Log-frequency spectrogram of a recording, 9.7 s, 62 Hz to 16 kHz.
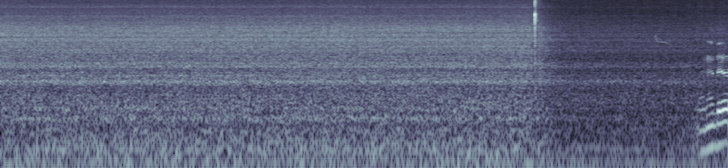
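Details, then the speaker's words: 1992 Mercedes-Benz 300E (W124) climate control with an intermittent fault where the A/C and blower quit, hot air blasts from all vents and the recirculation light flashes. Here the cabin blower rushes steadily, then eases as it starts cooling again; normal blower operation. "let's go check out yeah that's starting to cool again so"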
